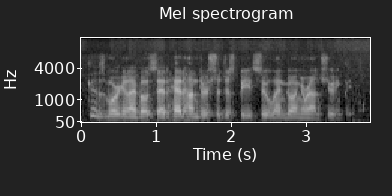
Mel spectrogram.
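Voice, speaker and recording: A man's voice: medium pitch, highs cut off. A man co-reviewing a TV series in casual, unscripted conversation.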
